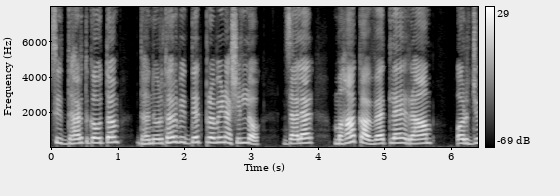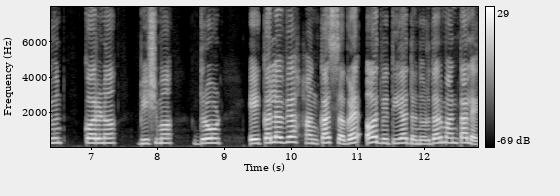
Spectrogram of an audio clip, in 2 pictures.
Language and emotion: Goan Konkani, neutral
